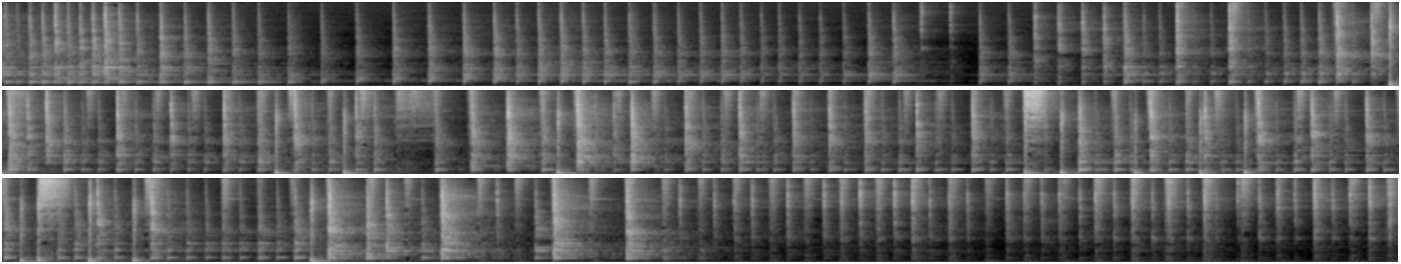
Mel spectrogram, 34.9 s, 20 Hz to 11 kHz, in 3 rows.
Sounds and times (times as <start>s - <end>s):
Music: 0.0s - 34.9s.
